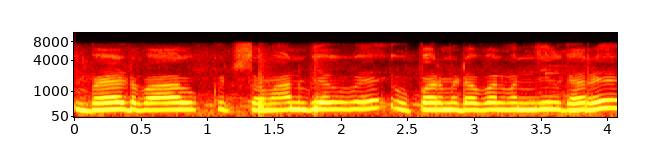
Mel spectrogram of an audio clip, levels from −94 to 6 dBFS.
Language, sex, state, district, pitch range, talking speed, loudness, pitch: Chhattisgarhi, male, Chhattisgarh, Rajnandgaon, 225-240 Hz, 205 wpm, -12 LUFS, 235 Hz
